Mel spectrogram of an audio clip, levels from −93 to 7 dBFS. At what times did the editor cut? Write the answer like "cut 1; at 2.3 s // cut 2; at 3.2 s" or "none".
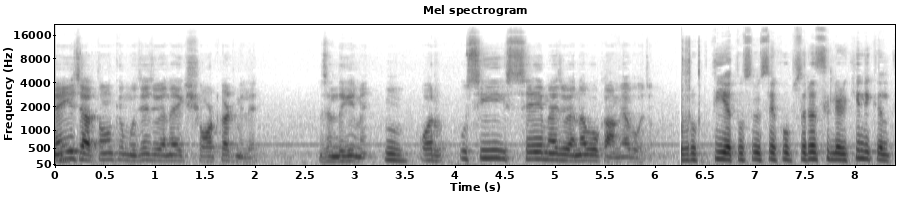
cut 1; at 6.3 s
